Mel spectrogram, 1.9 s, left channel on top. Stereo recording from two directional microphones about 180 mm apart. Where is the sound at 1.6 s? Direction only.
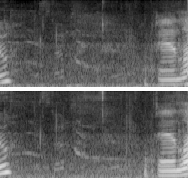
30° right (ahead or behind).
